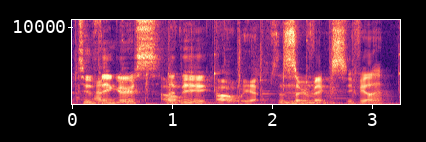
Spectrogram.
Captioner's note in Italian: mormora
